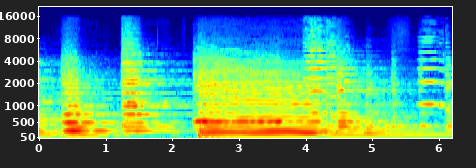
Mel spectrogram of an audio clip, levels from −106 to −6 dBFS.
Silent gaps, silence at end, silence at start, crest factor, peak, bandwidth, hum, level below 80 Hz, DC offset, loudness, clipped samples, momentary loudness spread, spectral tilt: none; 0 s; 0 s; 16 dB; -8 dBFS; 14.5 kHz; none; -54 dBFS; under 0.1%; -24 LUFS; under 0.1%; 17 LU; -6.5 dB/octave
